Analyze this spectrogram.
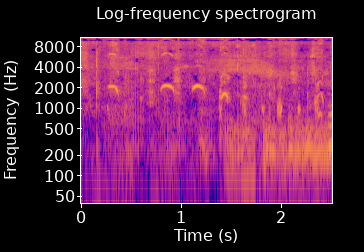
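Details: Four-week-old Papillon puppies of the "L" litter give three short, arched, high squeaks in quick succession, followed by rustling and shuffling noises and fainter whimpers.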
